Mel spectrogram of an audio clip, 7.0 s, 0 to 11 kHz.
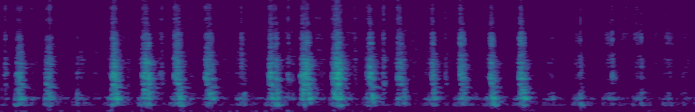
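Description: A wooden stylus tip scrapes across a flat, black-coated scratch-art card in a steady series of about 21 short, dry scratching strokes. Each stroke is a brief, bright, rasping rub with a low-mid tone and almost no ring.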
